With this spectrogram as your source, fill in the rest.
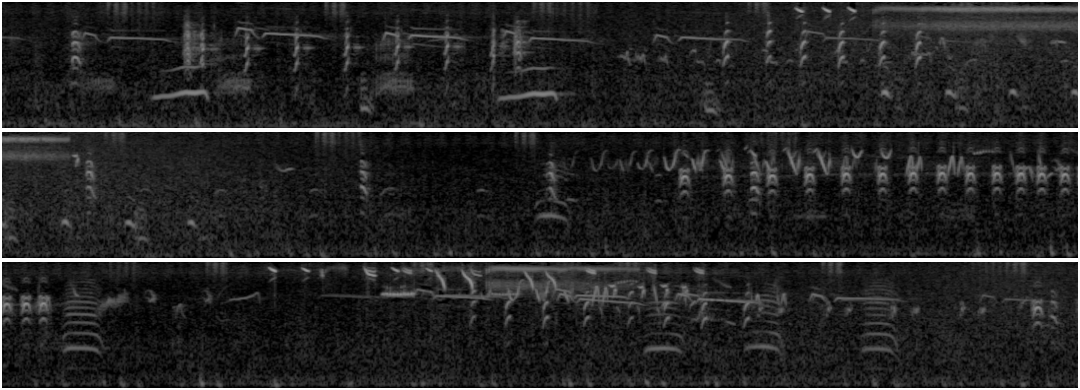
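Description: A light breeze rustles through grass.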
